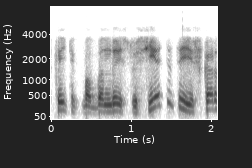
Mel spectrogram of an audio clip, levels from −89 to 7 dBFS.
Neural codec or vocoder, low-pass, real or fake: none; 7.2 kHz; real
